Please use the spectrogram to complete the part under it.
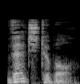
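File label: "vegetable", American English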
